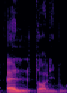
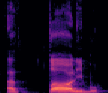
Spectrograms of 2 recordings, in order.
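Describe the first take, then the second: First: "el-talibu" with the L of the article pronounced; wrongly sounded lam. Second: Slow, loud "At-talibu" with no L and doubled T; lam silent, shadda. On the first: Teacher showing learners the mistake to avoid, sounded L in "el-talibu". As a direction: say "el-talibu" with an audible L before the T. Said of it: "On va pas dire el-talibu". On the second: Teacher shows how to pronounce it, long doubled T in "At-talibu". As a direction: say "At-talibu", holding and then hitting the T hard. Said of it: "on prononce comme ceci". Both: Shown as a demonstration.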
